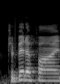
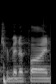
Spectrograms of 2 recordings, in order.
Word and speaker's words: terbinafine: The other note about terbinafine is that you can pronounce it taste isn't fine, as in it's going to be accompanied by taste disturbances.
